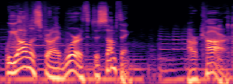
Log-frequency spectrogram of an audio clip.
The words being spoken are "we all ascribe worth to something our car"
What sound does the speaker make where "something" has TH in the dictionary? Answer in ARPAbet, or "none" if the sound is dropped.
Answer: TH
